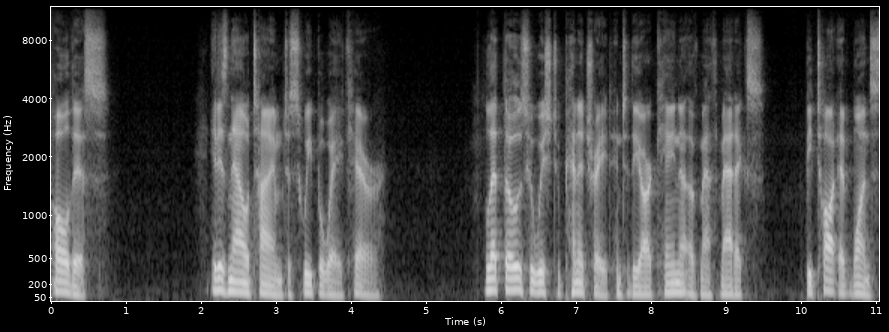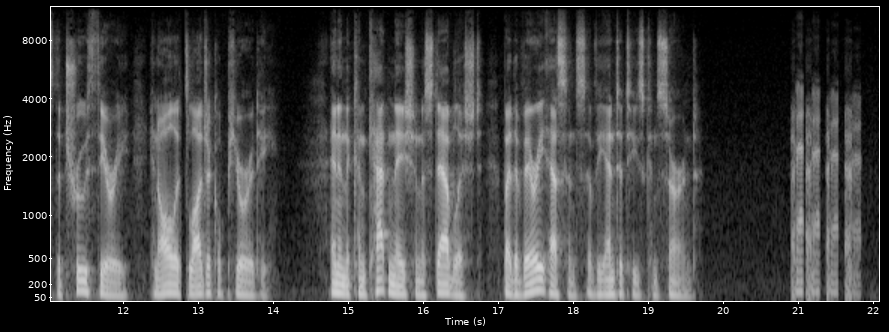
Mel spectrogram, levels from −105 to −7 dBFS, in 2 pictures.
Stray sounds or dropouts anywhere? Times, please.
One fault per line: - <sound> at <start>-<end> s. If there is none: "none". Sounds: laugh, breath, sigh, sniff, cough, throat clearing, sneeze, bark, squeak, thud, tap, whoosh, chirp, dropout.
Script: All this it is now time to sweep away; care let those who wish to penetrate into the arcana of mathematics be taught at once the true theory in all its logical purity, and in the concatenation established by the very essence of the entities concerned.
- dropout at 12.8-12.8 s
- laugh at 20.9-21.8 s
